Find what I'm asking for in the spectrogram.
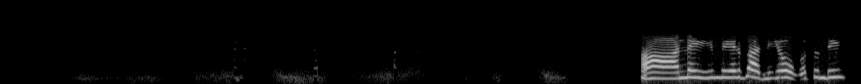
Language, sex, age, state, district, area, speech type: Dogri, female, 30-45, Jammu and Kashmir, Samba, rural, conversation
